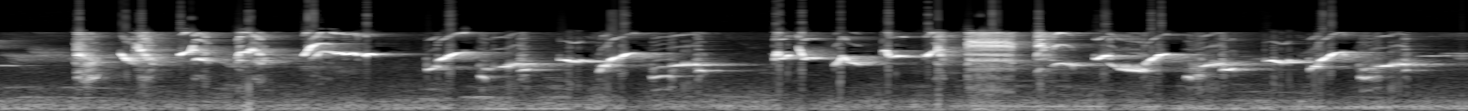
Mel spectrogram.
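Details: Black-breasted oriental magpie-robin used as a master song to make caged birds sing loudly; a continuous rapid run of varied whistles and harsh buzzy notes, rising and falling phrases packed close together throughout.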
